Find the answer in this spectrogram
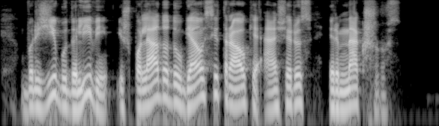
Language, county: Lithuanian, Kaunas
